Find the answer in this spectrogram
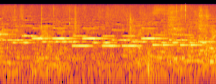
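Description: Church organ playing a slow melody of held notes over softer sustained chords.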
